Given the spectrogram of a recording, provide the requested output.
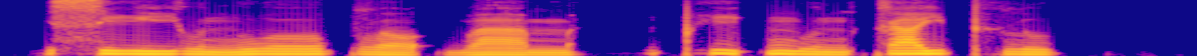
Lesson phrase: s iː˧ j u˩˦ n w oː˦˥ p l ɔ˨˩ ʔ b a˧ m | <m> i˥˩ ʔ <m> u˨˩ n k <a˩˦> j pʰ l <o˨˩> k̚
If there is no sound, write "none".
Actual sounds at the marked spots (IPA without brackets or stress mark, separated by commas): pʰ, m, a˥˩, u˨˩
